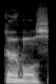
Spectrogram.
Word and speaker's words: Goebbels: Goebbels is how you pronounce it.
